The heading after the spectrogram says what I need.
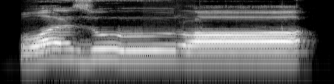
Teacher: وَزُورًا، واو کو بغیر کھینچے پڑھنا ہے، زا کو سختی سے ادا کریں گے، زا کے بعد واو مدہ ہونے کی وجہ سے زا کو ایک الف کے مقدار کھینچیں گے، را پر دو زبر آنے سے جب را پر وقف کریں گے پھر را کو ایک الف کے مقدار کھینچیں گے اور را کو موٹا کر کے پڑھیں گے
